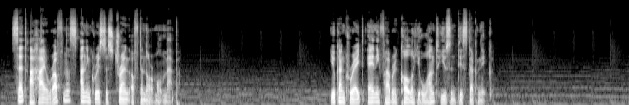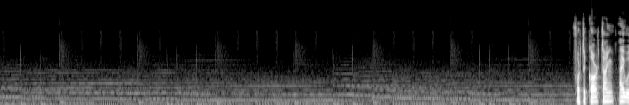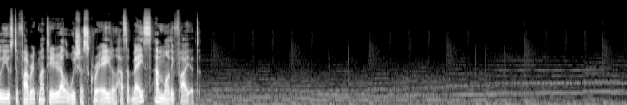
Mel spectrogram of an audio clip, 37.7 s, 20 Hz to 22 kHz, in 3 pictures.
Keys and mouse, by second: 0.1 click, 3.6 click, 6.3 click, 7.7 click, 8.1 click, 8.4 click, 8.8 shift+a, 10.3 shift+a, 11.2-11.8 drag, 12.0-13.4 drag, 14.4-15.0 drag, 15.6 click, 17.2-18.5 drag, 18.7 click, 19.3 click, 20.4-21.4 drag, 24.2 click, 24.3 click, 25.1 click, 26.8 ctrl+t, 27.1 click, 27.2 click, 27.7 click, 28.5 click, 28.9 click, 29.8 click, 30.8 click, 33.0 click, 35.9 click, 37.3 click.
